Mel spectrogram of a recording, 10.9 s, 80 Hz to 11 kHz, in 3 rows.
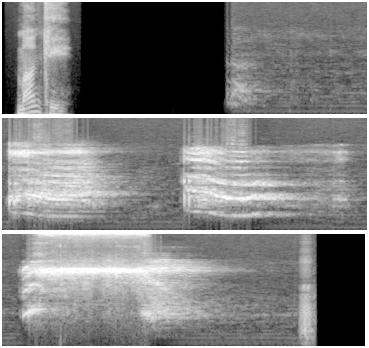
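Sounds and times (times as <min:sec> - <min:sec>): monkey calls: 0:03.7 - 0:09.6.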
